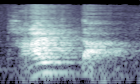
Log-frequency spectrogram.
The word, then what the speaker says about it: 밝다: 그 이제 겹받침이 있습니다 겹받침 우리가 어 넓다 밝다 예 이렇게 발음을 해야 되는데 다 다라고 발음을 허락해요 세종 시절에 세종대왕이 넓다 밝다가 분명히 발음이 말이 있기 때문에 리얼 비을 써준 거 아닙니까 지금은요 전부 긴 소리로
